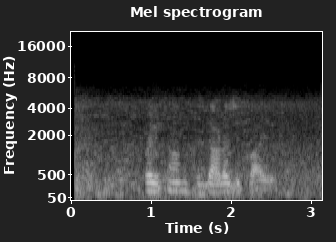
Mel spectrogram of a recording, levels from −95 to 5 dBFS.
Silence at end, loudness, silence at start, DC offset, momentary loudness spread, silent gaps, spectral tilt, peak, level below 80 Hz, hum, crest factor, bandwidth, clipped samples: 0 s; -33 LUFS; 0.05 s; under 0.1%; 17 LU; none; -9.5 dB/octave; -16 dBFS; -60 dBFS; none; 18 dB; 6.2 kHz; under 0.1%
